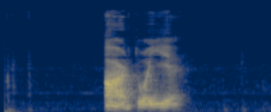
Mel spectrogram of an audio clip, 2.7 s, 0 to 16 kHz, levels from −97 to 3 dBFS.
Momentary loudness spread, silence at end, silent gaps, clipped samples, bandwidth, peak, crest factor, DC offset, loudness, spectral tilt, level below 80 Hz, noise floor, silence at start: 10 LU; 0.9 s; none; under 0.1%; 11 kHz; -10 dBFS; 22 dB; under 0.1%; -28 LUFS; -7 dB/octave; -70 dBFS; -82 dBFS; 1.05 s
